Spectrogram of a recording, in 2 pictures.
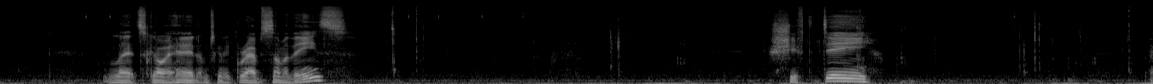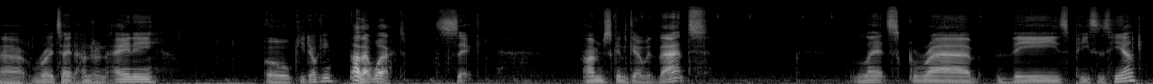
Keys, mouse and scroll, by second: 0.6 shift+right click, 1.3 shift+click, 2.5 click, 2.9 shift+click, 3.9 shift+click, 4.3 shift+click, 4.7 shift+click, 5.7 KP_7, 7.2 shift+d, 10.1 shift+middle click, 11.4 r, 13.4 middle click, 15.1 middle click, 15.6 middle click, 15.9-17.3 middle drag, 17.4 shift+middle click, 17.9 shift+right click, 18.2 shift+right click, 18.5 shift+right click, 19.1 shift+right click, 19.9 shift+right click, 20.8 shift+right click, 21.3 shift+right click, 22.4 KP_7.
